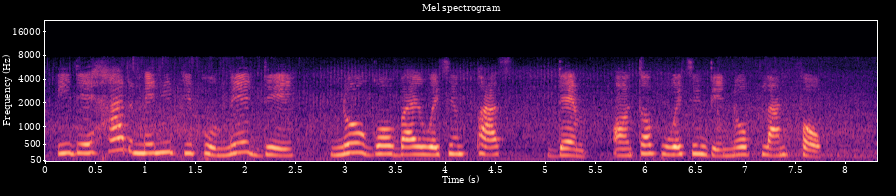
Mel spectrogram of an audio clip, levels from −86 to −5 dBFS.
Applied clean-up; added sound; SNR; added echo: none; Motor vehicle (road) + Aircraft; 20 dB; none.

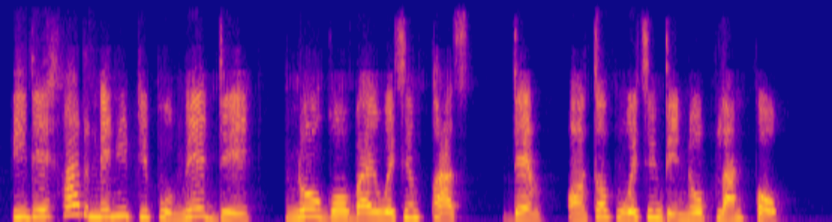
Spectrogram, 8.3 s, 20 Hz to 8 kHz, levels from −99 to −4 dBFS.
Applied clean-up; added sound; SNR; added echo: neural mask model DeepFilterNet 3.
